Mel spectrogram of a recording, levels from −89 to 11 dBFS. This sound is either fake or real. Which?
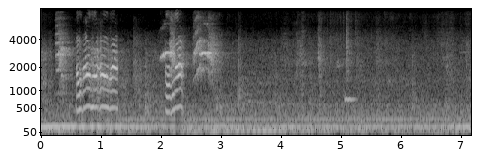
fake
